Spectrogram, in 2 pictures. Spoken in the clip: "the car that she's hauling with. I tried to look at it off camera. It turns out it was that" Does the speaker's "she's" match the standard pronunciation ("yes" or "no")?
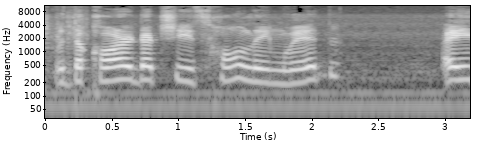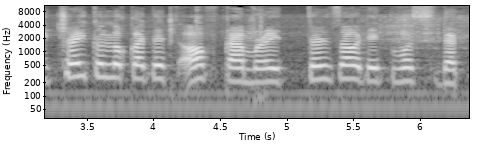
no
